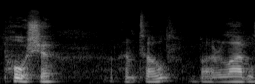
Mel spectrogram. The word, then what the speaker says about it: Porsche: Porsche. There we go. Yes, it's pronounced Porsche, I'm told, by a reliable source.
